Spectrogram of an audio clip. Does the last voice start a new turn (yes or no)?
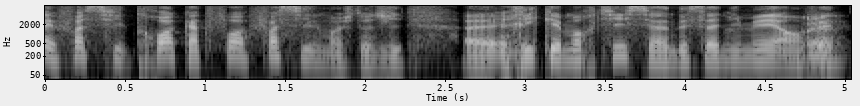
no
